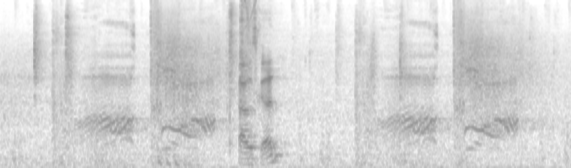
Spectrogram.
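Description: Punches and kicks land with sharp smacks.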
